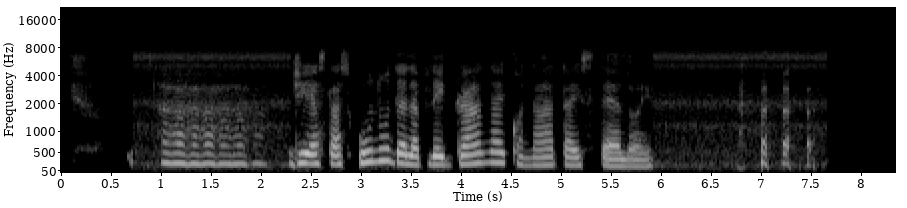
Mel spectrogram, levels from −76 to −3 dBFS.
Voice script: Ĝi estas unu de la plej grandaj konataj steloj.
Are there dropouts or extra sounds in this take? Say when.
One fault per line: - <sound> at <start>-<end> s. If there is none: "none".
- laugh at 0.9-2.1 s
- laugh at 6.7-7.6 s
